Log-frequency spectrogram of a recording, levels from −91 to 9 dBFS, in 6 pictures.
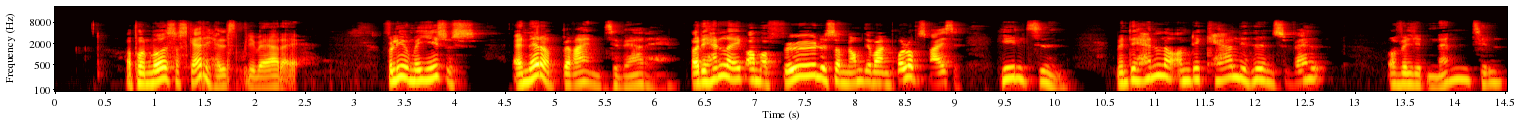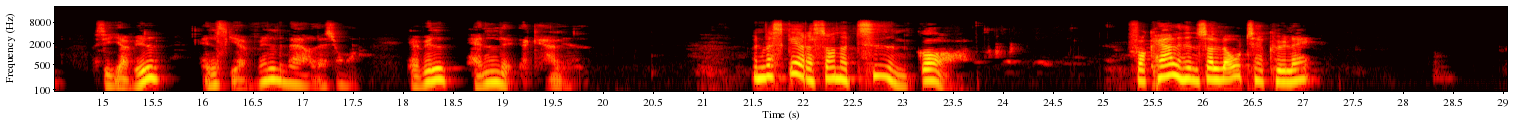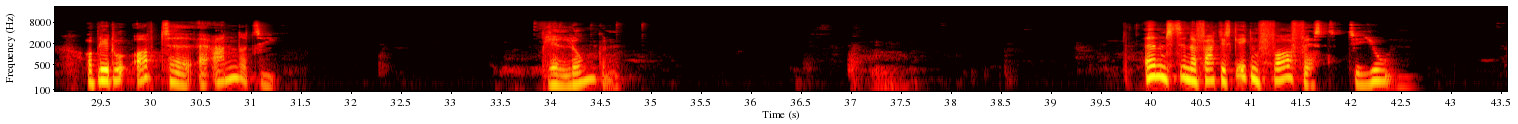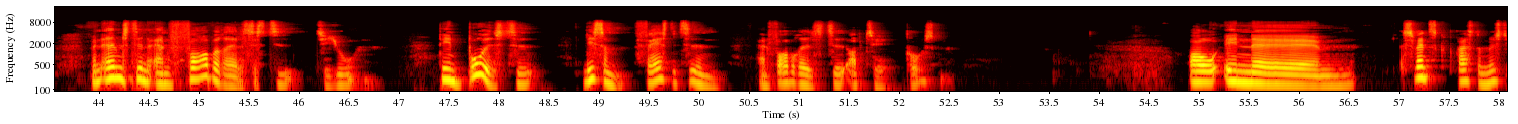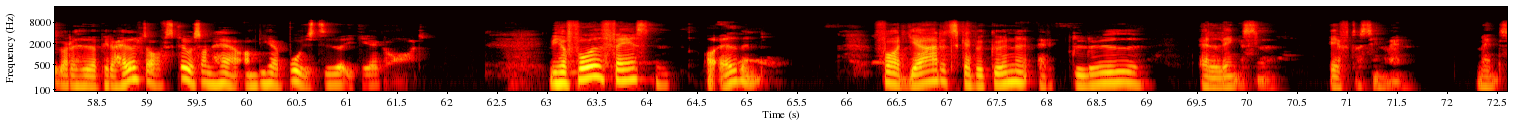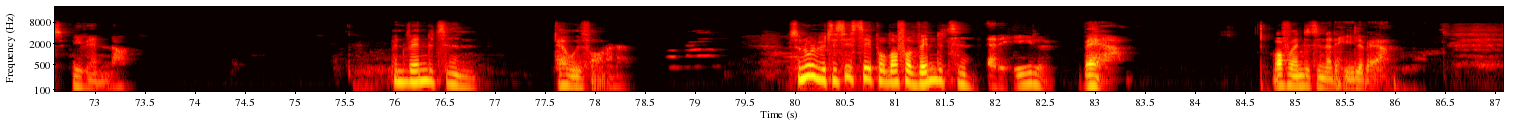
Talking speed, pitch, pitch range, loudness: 125 wpm, 175 Hz, 145-210 Hz, -23 LUFS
